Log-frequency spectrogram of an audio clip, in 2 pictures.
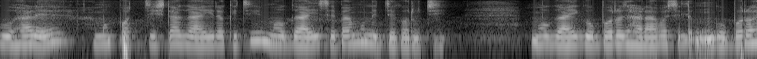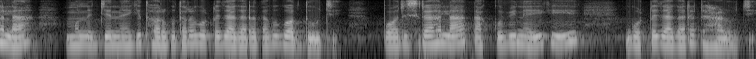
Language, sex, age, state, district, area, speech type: Odia, female, 45-60, Odisha, Nayagarh, rural, spontaneous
